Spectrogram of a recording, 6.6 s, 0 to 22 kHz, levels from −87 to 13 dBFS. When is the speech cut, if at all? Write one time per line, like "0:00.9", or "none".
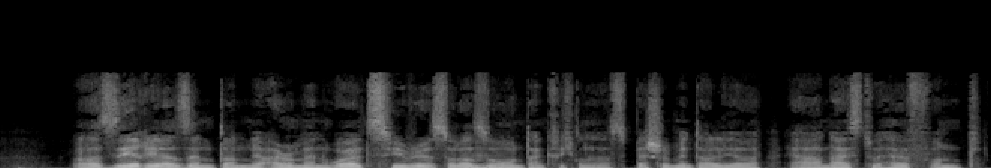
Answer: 0:03.8
0:05.2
